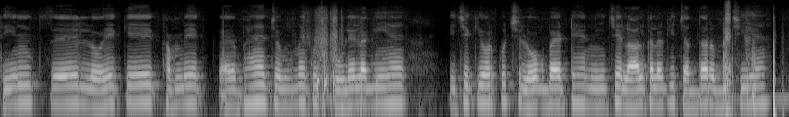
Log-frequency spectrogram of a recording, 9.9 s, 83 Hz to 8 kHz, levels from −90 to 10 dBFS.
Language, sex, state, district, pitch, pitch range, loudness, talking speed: Hindi, male, Bihar, Saharsa, 135 Hz, 130-140 Hz, -25 LUFS, 160 wpm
